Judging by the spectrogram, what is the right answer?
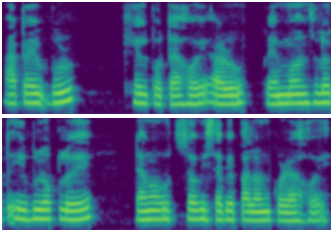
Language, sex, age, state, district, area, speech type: Assamese, female, 45-60, Assam, Biswanath, rural, spontaneous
